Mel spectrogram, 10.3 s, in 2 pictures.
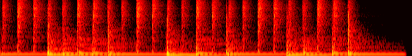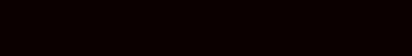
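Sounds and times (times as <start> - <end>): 
surdo drums playing samba variations: 0.0 - 4.8.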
